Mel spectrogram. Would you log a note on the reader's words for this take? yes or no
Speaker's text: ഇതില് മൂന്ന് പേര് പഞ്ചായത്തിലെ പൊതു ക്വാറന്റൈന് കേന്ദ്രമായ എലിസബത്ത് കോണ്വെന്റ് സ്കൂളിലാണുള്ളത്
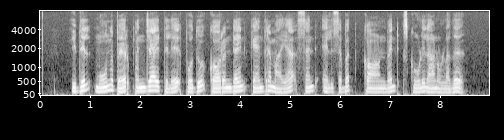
yes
